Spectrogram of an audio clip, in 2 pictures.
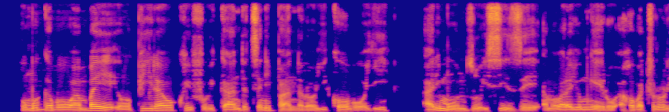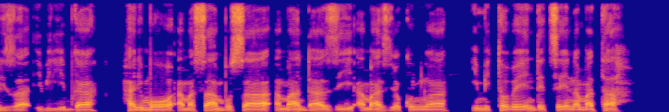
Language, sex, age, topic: Kinyarwanda, male, 18-24, finance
